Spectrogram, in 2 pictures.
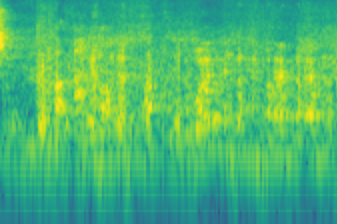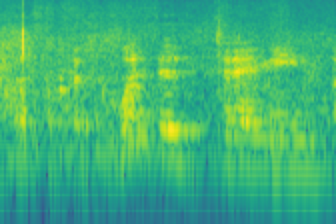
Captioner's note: laughter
